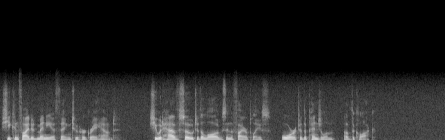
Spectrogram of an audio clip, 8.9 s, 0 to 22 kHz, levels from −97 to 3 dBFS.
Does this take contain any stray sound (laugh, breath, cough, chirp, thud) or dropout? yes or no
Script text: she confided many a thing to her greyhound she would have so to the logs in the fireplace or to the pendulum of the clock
no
